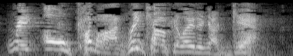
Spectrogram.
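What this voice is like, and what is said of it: Exasperated GPS voice. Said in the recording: “you can hear the tone of voice”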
